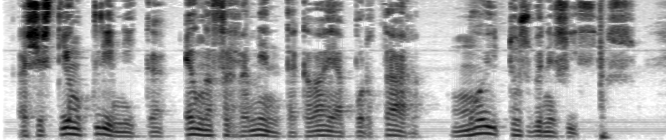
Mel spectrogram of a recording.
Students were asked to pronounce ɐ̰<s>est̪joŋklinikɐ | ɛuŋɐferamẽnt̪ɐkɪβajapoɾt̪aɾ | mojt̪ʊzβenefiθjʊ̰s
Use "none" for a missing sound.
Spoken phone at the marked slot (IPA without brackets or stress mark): ʃ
